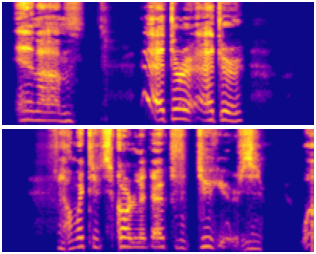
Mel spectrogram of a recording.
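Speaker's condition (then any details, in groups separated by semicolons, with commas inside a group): Cerebral palsy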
